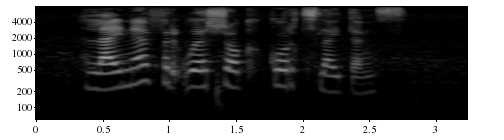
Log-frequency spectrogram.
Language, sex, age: Afrikaans, female, 20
